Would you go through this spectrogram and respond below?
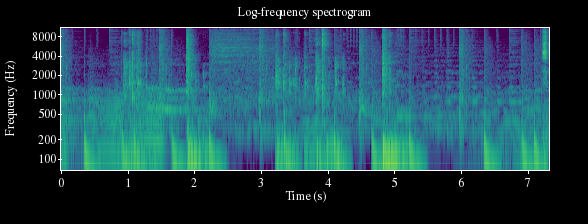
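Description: Rapid clicking of computer keyboard keys in irregular bursts with brief pauses, close and moderately loud, while a Marvel Snap launch-day stream plays.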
